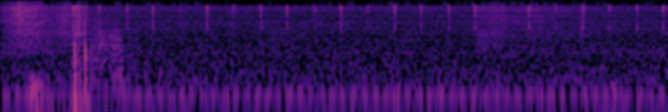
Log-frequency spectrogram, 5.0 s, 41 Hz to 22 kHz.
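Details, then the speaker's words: CL720 projector at power-on: the control panel blinks rapidly and nothing responds, with a faint hum and light regular clicks several times a second; the fault is unknown. "so power on everything's all connected correctly power it on and the control panel just flashes like this nothing responds you'll hear a slight click"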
